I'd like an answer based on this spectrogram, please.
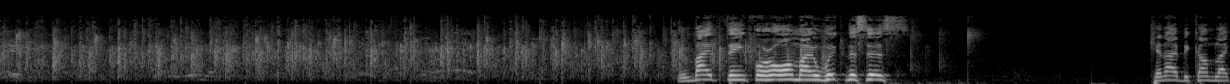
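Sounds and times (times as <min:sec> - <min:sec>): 
audience clapping: 0:00.0 - 0:09.8
speech: 0:06.8 - 0:09.0, 0:11.6 - 0:12.2.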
